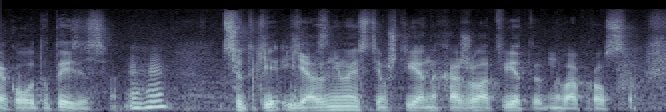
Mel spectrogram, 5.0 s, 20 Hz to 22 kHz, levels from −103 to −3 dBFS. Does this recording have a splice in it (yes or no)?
no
